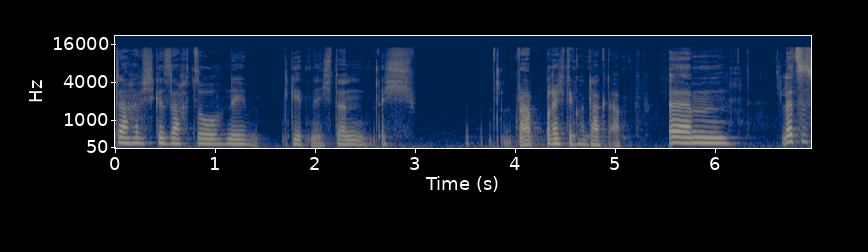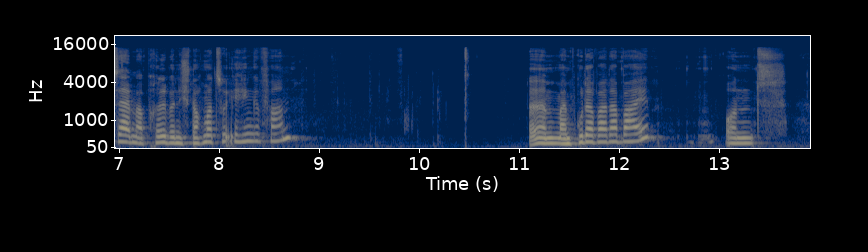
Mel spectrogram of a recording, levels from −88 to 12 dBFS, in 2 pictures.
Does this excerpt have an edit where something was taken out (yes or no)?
no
